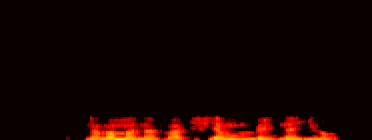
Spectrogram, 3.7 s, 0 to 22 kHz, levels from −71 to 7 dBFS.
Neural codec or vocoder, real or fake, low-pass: codec, 44.1 kHz, 7.8 kbps, Pupu-Codec; fake; 3.6 kHz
